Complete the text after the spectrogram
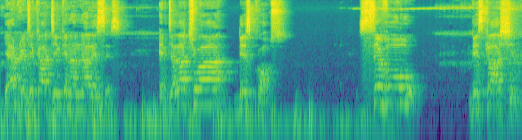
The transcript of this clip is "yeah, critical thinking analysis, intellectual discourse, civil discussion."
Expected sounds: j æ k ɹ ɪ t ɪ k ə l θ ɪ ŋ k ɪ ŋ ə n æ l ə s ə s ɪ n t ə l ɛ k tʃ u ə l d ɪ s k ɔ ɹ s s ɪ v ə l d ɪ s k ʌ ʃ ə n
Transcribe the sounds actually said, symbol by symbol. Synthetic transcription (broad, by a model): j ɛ k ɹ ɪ t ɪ k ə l t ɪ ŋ k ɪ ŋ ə n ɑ l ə s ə s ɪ n t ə l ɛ k tʃ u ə l d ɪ s k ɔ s s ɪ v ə l d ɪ s k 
